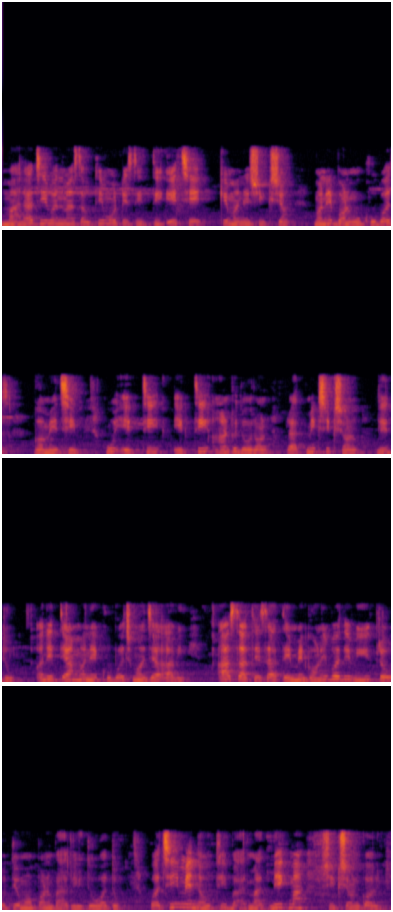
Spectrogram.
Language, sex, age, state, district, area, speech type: Gujarati, female, 18-30, Gujarat, Mehsana, rural, spontaneous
